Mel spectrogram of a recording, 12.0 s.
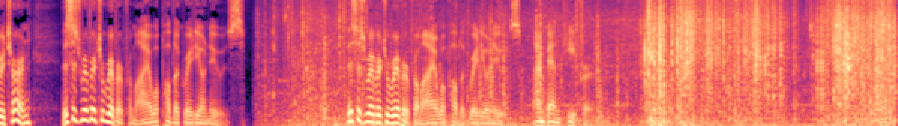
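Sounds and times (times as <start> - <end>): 
speech: 0.0 - 4.0, 4.7 - 8.2
track hoe clearing tornado debris: 3.4 - 11.9
wood crunching and splintering: 3.4 - 11.9.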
